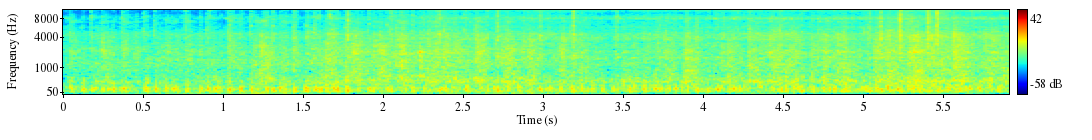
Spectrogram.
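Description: Tillotson 212 single-cylinder four-stroke engines on a three-engine mini bike, running steadily.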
